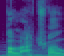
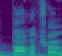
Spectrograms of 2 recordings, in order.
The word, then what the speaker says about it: Balatro: One of the most immersive games I've played of late is this game called Bolatro or Balatro, however you want to pronounce it.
